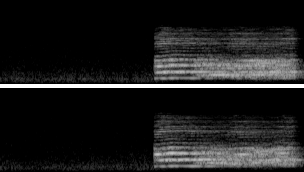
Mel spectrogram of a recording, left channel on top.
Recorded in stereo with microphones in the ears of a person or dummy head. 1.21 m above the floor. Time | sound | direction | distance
1.5 | a scream | 60° right (ahead or behind) | 1.3 m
